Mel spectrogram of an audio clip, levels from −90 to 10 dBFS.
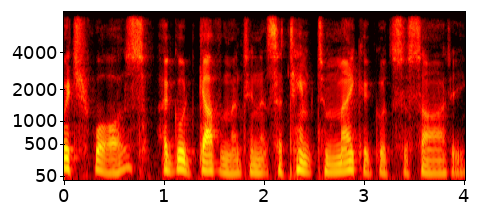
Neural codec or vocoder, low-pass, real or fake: none; 7.2 kHz; real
